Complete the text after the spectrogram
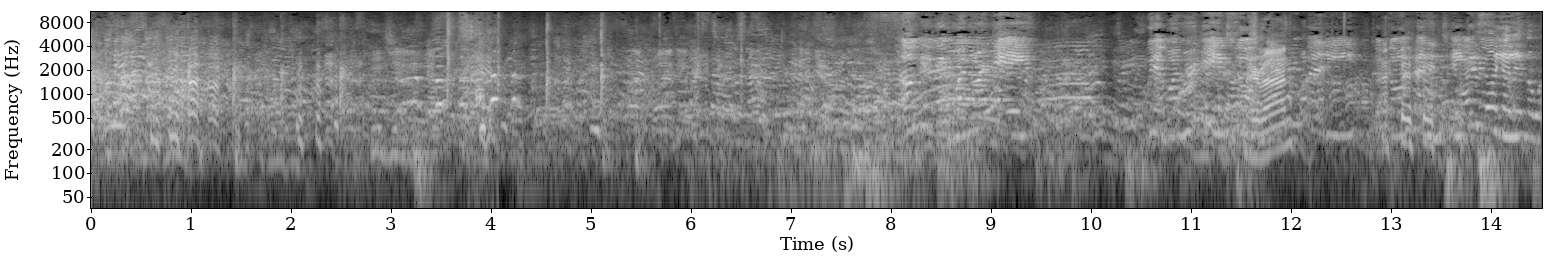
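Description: A crowd of men and women chat and laugh nearby in a room.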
